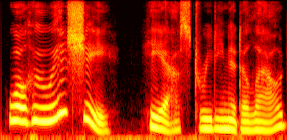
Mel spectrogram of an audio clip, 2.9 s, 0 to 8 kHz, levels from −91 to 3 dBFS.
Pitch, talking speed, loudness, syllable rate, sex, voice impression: 200 Hz, 190 wpm, -16 LUFS, 4.7 syllables/s, female, feminine, middle-aged, tensed, powerful, bright, soft, fluent, slightly raspy, intellectual, calm, elegant, lively, strict, slightly sharp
